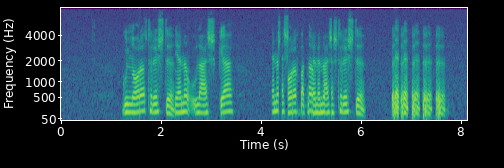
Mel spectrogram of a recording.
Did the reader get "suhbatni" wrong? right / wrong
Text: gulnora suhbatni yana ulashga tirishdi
wrong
